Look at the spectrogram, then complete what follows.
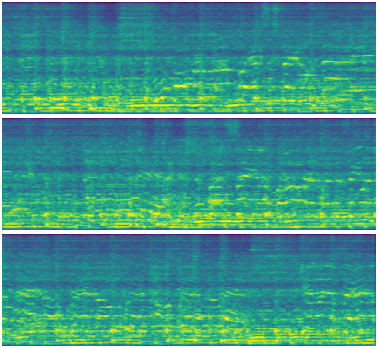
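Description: Hard rock recording playing from a vinyl record: electric guitar with a male lead vocal, at a steady loud level.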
